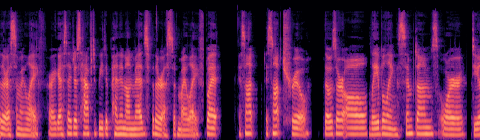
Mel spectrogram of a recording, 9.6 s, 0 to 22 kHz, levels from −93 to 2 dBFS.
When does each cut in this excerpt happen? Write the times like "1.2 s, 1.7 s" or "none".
4.0 s, 7.4 s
